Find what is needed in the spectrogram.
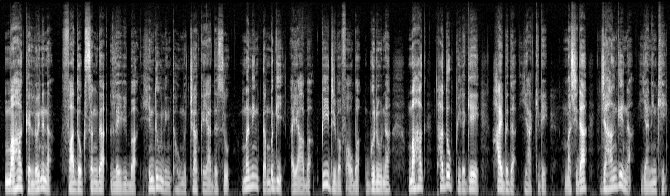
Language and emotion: Manipuri, neutral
